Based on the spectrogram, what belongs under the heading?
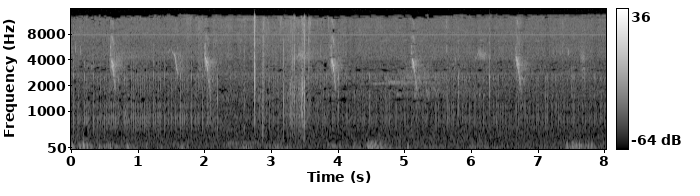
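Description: Birds calling with short, high chirps that fall in pitch, about one a second, over a low, uneven rumble; a couple of sharp clicks near the middle.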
